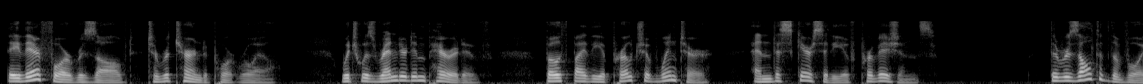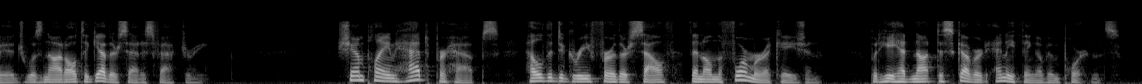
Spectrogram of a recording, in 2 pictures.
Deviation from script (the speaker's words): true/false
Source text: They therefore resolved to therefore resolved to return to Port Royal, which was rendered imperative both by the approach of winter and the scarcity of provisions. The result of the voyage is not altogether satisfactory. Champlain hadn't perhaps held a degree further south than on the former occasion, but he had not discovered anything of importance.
true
